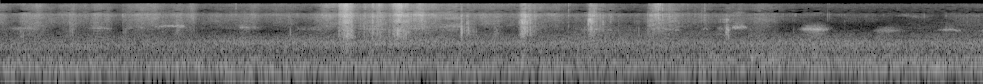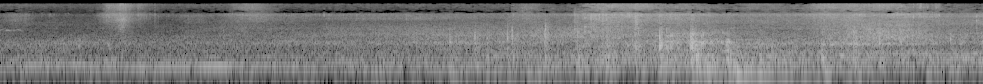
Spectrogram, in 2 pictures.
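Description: Outdoor ambience of a person walking with a phone: footsteps and handling noise over a steady low rumble. A few sharp clicks and faint short high chirps come in the first half, and the handling noise grows louder near the end.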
